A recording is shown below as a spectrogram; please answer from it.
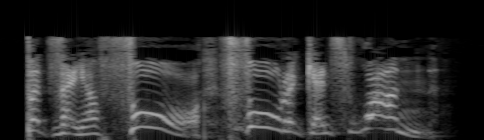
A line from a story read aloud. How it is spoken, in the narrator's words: cried Jussac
